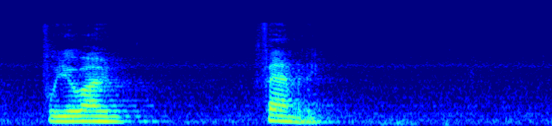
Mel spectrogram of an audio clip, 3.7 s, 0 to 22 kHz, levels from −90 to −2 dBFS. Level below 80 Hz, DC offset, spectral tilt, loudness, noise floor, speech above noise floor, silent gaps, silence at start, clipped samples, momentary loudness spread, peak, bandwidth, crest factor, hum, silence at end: -78 dBFS; under 0.1%; -7.5 dB/octave; -43 LUFS; -68 dBFS; 28 dB; none; 0.3 s; under 0.1%; 23 LU; -24 dBFS; 10.5 kHz; 22 dB; none; 1 s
